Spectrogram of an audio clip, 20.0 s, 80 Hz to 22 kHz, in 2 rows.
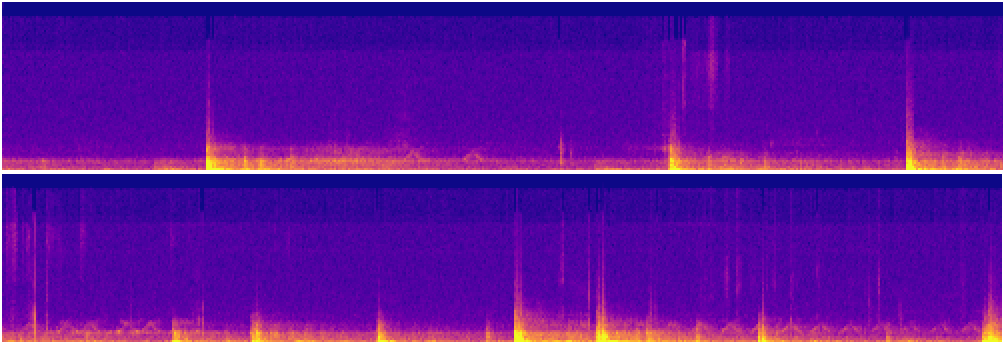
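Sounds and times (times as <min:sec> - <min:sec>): fireworks booming: 0:02.0 - 0:05.0, 0:09.0 - 0:20.0
steady droning tone: 0:10.1 - 0:12.1, 0:15.4 - 0:20.0.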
